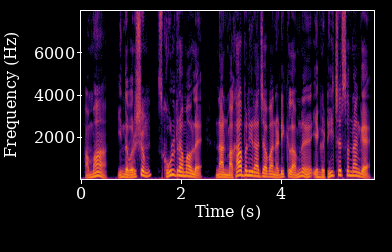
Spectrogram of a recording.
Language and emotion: Tamil, happy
